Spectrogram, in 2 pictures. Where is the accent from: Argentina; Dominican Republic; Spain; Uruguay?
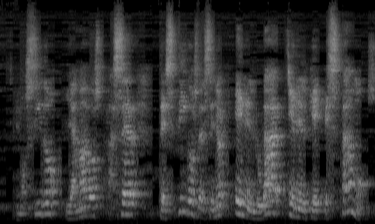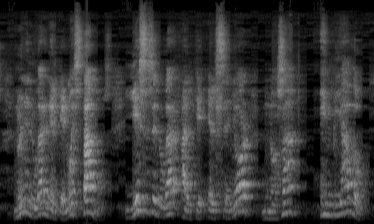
Spain; Premià de Mar, Catalonia; Cuando yo paso por la autopista en Premia, mi pueblo queda debajo.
